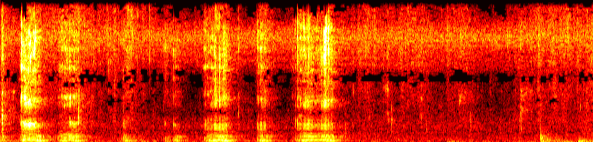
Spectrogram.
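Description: Miniature piglet grunting in a quick run of short calls as it is grabbed and held, then going quieter after about three and a half seconds.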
